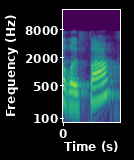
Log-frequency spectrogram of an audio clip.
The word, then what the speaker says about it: repas: cliente avec un thé le repas à un ace à la fin numéro 8 trouve le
